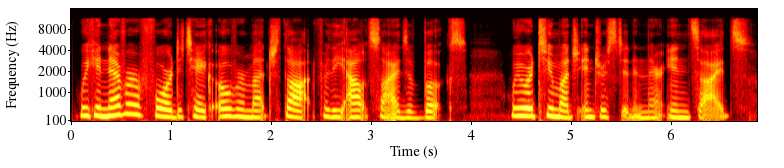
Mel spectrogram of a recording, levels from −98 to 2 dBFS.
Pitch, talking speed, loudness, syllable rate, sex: 230 Hz, 185 wpm, -19 LUFS, 5.4 syllables/s, female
